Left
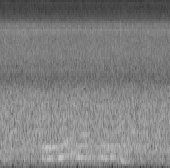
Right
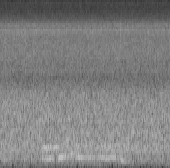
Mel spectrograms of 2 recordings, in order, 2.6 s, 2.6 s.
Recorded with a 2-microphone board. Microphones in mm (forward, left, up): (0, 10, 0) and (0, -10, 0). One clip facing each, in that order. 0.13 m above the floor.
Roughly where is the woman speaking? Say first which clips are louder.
Left 2 dB; centre.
